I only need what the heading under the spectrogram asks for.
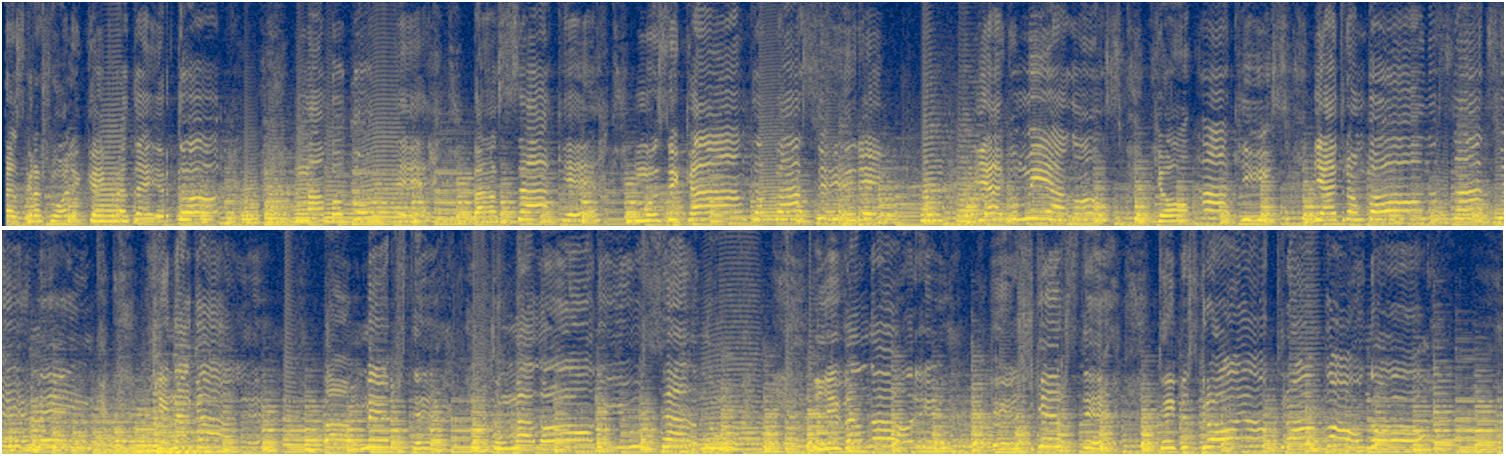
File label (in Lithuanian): trombonas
